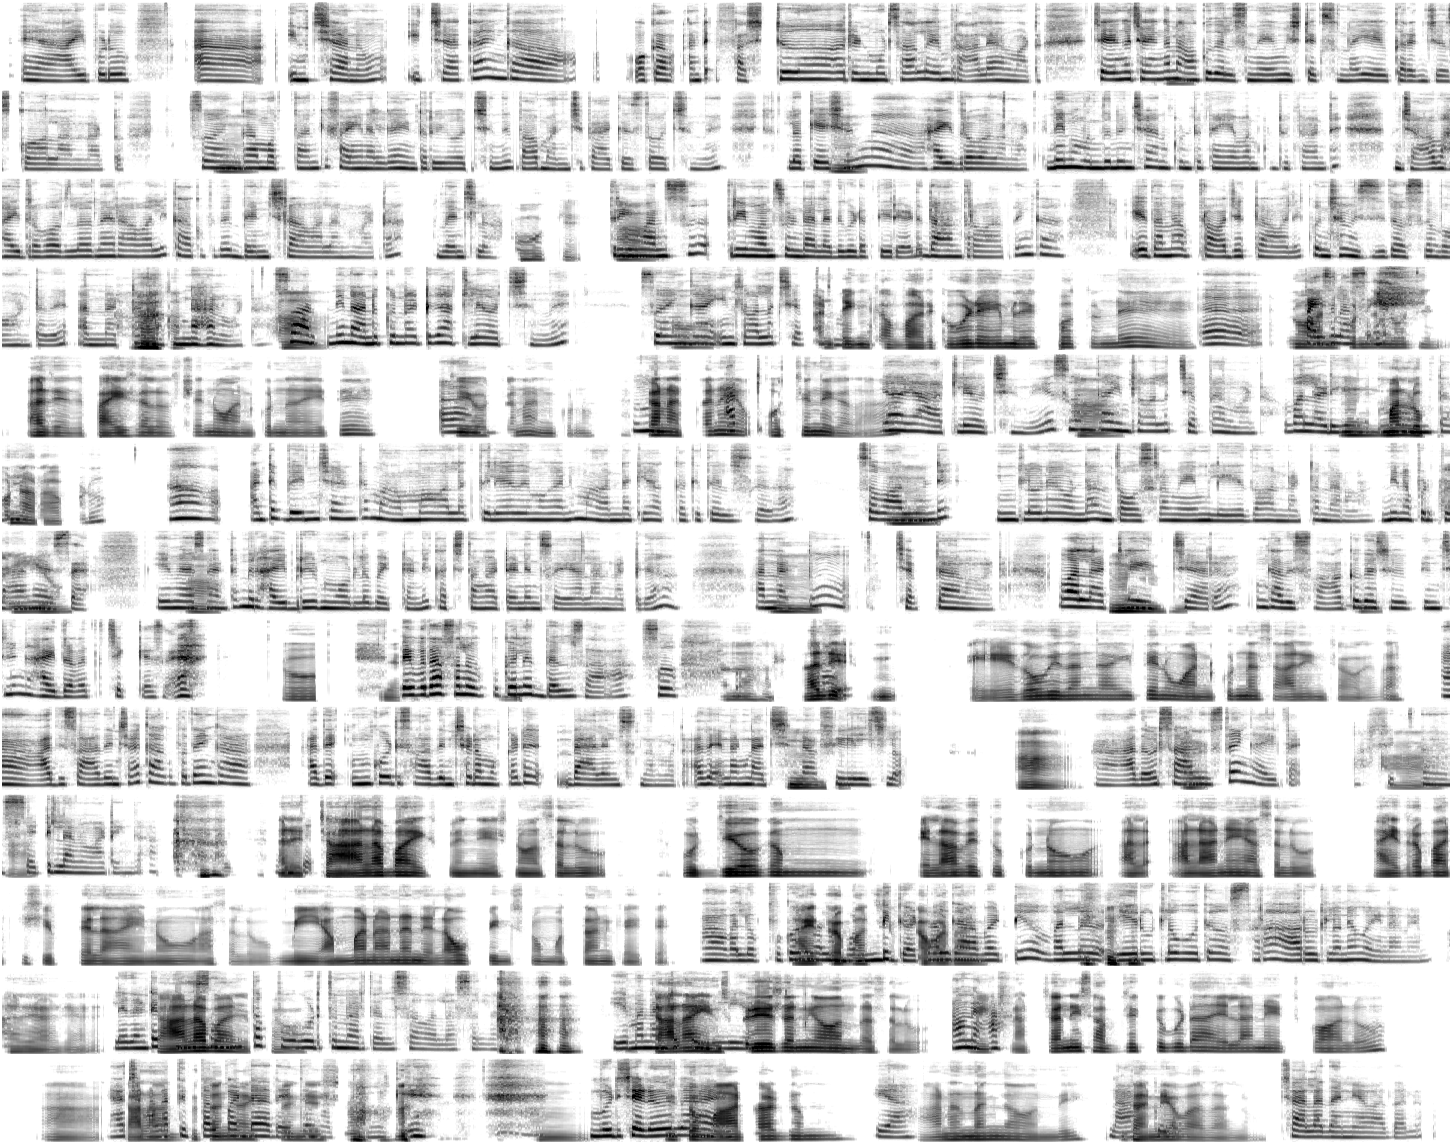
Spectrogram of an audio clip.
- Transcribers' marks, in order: in English: "ఫస్ట్"; in English: "మిస్టేక్స్"; in English: "కరెక్ట్"; in English: "సో"; in English: "ఫైనల్‌గా ఇంటర్వ్యూ"; in English: "ప్యాకేజ్‌తో"; in English: "లొకేషన్"; in English: "జాబ్"; in English: "బెంచ్"; in English: "బెంచ్‌లో. త్రీ మంత్స్, త్రీ మంత్స్"; in English: "పీరియడ్"; sniff; in English: "ప్రాజెక్ట్"; chuckle; giggle; in English: "సో"; in English: "సో"; other background noise; in English: "వర్క్"; chuckle; in English: "సో"; in English: "బెంచ్"; in English: "సో"; sniff; in English: "హైబ్రిడ్ మోడ్‌లో"; in English: "అటెండెన్స్"; chuckle; tapping; in English: "సో"; in English: "బ్యాలెన్స్"; in English: "ఫీల్డ్స్‌లో"; chuckle; in English: "ఎక్స్ప్లేన్"; in English: "షిఫ్ట్"; in English: "షిఫ్ట్"; chuckle; in English: "రూట్‌లో"; in English: "రూట్‌లోనే"; in English: "పీస్"; chuckle; in English: "ఇన్స్పిరేషన్‌గా"; in English: "సబ్జెక్ట్"; in English: "ఎక్స్ప్లేన్"; chuckle
- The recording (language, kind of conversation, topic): Telugu, podcast, ఉద్యోగ మార్పు గురించి మీరు మీ కుటుంబాన్ని ఎలా ఒప్పించారు?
